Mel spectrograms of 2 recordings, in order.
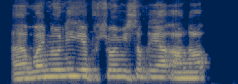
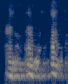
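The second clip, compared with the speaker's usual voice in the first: high embarrassed giggle; 10 semitones higher, 6 dB quieter than usual. Real, not acted. Teacher laughs at herself.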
